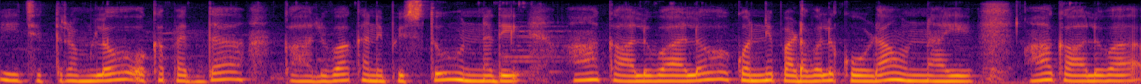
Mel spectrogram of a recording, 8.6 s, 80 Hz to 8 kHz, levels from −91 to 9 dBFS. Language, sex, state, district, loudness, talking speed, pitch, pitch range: Telugu, female, Andhra Pradesh, Guntur, -17 LUFS, 110 wpm, 200 Hz, 195-220 Hz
